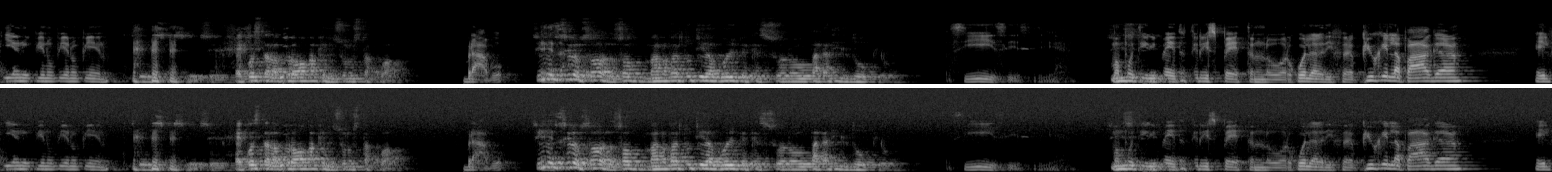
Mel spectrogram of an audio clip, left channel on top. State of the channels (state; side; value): noise; right; hiss, 12 dB below the sound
